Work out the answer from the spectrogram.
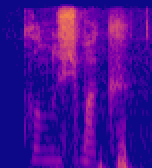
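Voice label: "to speak", Turkish; PictureDictionary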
